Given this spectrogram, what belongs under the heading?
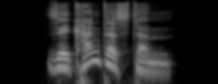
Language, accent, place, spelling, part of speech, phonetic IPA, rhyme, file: German, Germany, Berlin, sekkantestem, adjective, [zɛˈkantəstəm], -antəstəm, De-sekkantestem.ogg
- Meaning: strong dative masculine/neuter singular superlative degree of sekkant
